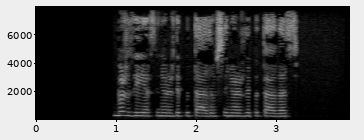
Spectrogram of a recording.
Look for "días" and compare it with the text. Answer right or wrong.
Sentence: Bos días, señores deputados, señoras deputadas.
right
